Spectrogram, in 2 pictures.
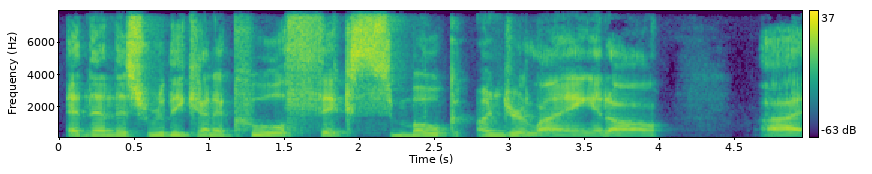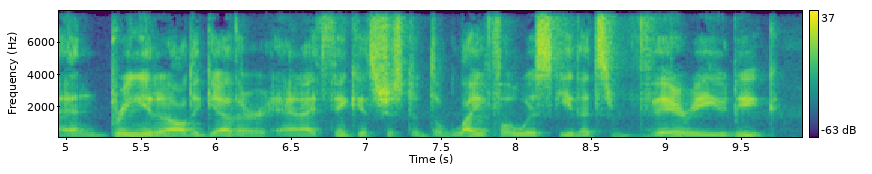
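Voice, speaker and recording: Male interview guest, lower-pitched voice, informal explainer, conversational and peppered with filler phrases. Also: normal speed, a little mellow. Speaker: guest, distillery founder and whiskey maker. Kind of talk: casual interview chat.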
